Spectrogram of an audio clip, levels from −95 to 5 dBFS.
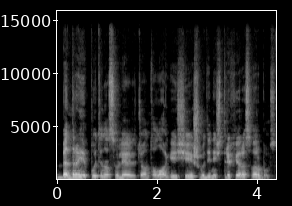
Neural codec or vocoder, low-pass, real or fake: none; 14.4 kHz; real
